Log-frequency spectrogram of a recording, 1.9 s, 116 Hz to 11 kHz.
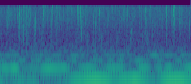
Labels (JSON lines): {"label": "biophony, midshipman", "recorder": "SoundTrap 500"}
